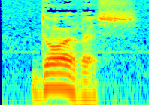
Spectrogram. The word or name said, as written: Dorus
